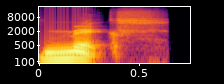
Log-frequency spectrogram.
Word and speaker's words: Mx: a pre-existing thing um and it's pronounced mix um and it's originally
